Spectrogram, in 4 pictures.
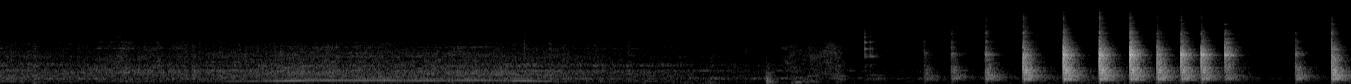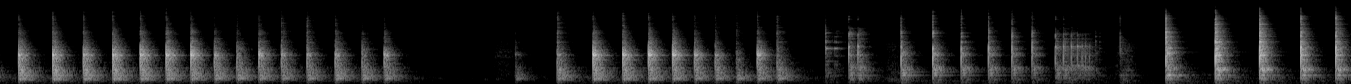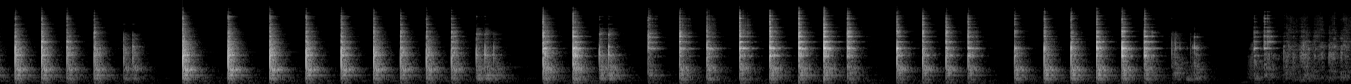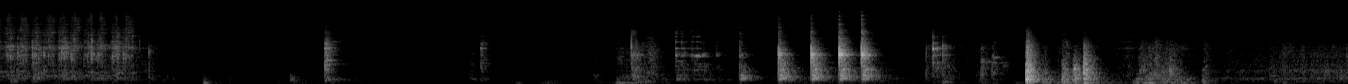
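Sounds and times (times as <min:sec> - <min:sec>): metal scraping: 0:00.0 - 0:08.8, 0:38.4 - 0:42.1
hammer striking iron on anvil: 0:25.2 - 0:38.8.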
